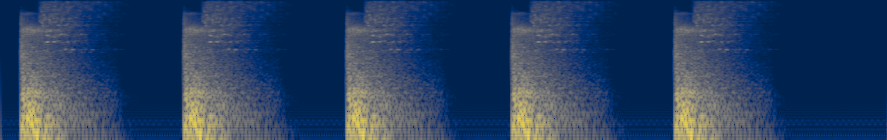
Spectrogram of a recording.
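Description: A heavy whooshing thud sounds each time a reward card slides in, then fades.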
